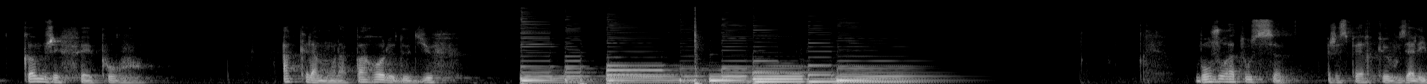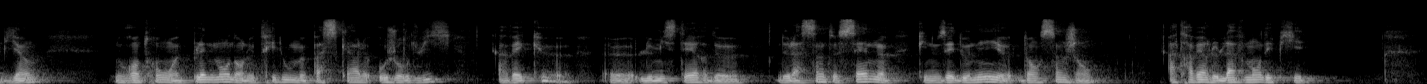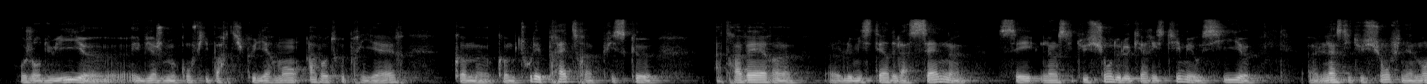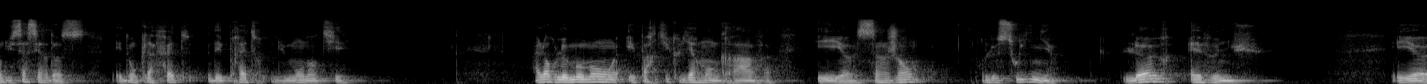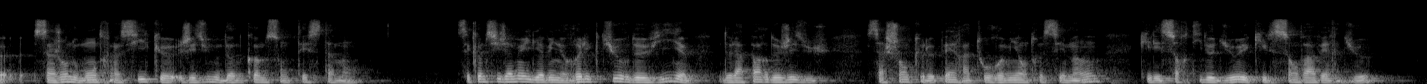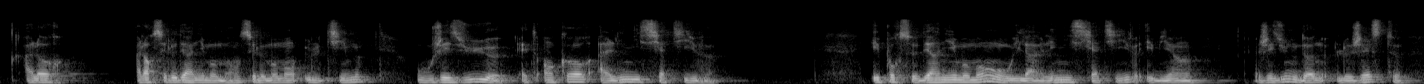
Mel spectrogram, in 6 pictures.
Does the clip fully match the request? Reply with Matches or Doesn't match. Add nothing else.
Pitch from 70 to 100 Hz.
Matches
